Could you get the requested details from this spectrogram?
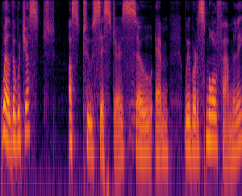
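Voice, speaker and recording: In a Dublin accent, a woman speaks at a fairly slow pace and a fairly low pitch, with a dark, mellow tone, ordinary pitch variation, and a dry, close sound with no echo. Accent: Dublin Irish. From Ireland, Dublin (Rathfarnham). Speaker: retired teacher and heritage guide. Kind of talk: oral history interview. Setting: filmed interview.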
